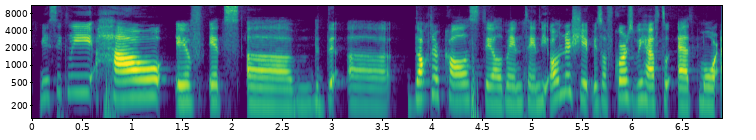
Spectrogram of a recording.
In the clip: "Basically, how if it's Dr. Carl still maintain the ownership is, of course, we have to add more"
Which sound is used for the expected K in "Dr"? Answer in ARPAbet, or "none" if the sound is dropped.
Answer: K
